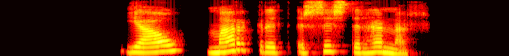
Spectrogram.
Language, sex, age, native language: Icelandic, female, 30-39, Icelandic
